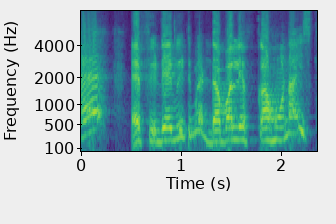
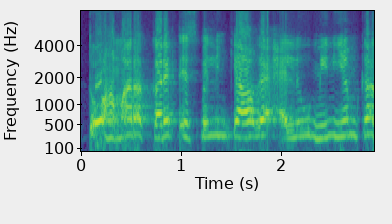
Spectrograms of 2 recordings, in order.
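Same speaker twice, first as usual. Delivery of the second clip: ordinary talk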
